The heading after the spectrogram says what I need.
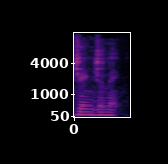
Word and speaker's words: Jenejene: I know it's pronounced Jenjene.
